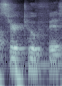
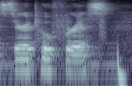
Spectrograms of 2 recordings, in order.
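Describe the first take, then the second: First: The name is said with four syllables. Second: The name is said with five syllables. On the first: The speaker calls it wrong. "not Ceratophus" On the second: The speaker calls it right. "I've been saying it wrong"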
